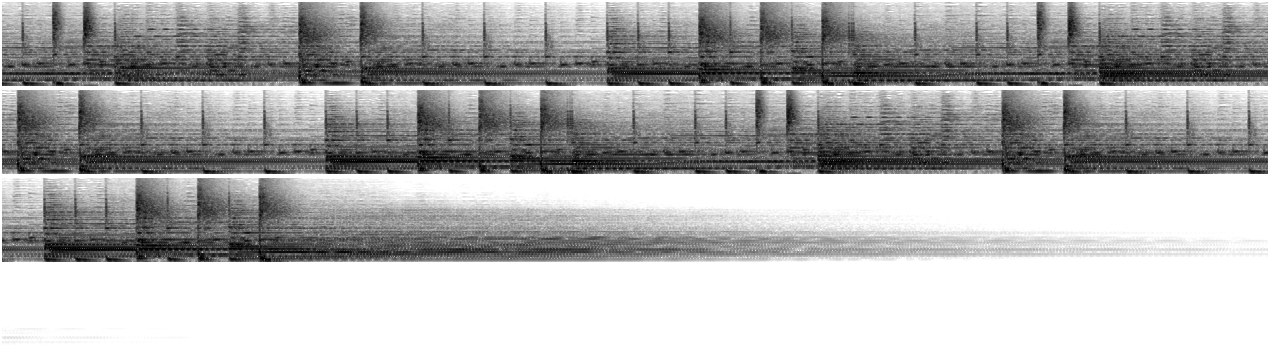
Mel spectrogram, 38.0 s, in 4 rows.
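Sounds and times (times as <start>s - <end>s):
royalty free music: 0.0s - 27.9s.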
